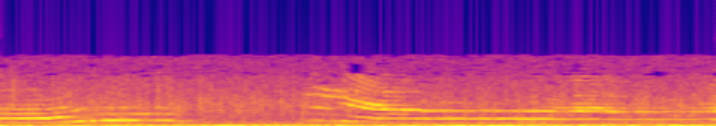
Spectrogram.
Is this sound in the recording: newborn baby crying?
no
